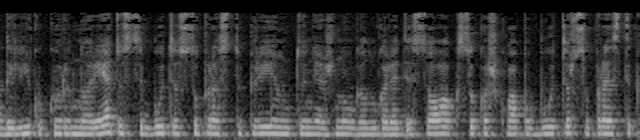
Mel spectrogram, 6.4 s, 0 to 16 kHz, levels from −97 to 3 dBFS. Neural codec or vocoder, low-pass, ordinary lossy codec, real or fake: none; 14.4 kHz; MP3, 48 kbps; real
